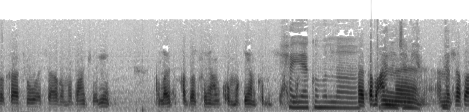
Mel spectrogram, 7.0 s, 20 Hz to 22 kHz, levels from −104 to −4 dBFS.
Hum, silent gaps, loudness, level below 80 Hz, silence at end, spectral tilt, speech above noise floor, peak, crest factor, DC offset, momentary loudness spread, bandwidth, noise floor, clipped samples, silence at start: 50 Hz at -55 dBFS; none; -20 LUFS; -60 dBFS; 0 s; -7 dB/octave; 26 dB; 0 dBFS; 20 dB; under 0.1%; 12 LU; 10.5 kHz; -46 dBFS; under 0.1%; 0 s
